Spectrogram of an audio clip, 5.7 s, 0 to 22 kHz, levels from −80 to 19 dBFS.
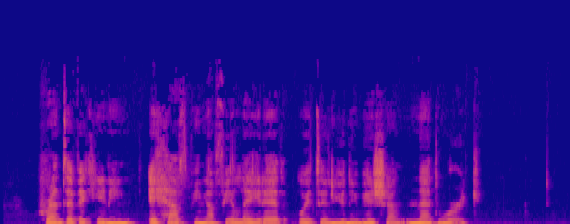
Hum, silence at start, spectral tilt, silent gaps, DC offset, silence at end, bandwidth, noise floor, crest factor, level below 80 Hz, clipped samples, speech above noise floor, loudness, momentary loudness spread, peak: none; 0.4 s; -4.5 dB/octave; none; under 0.1%; 0.9 s; 15 kHz; -63 dBFS; 18 dB; -62 dBFS; under 0.1%; 43 dB; -20 LUFS; 7 LU; -2 dBFS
